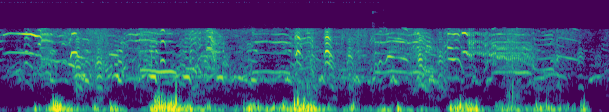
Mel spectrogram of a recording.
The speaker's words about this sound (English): Now, these birds were recorded in the Shetland Islands. There were many different types of birds there, so many different types of birds. The oyster catchers were ever present and they sounded like this.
